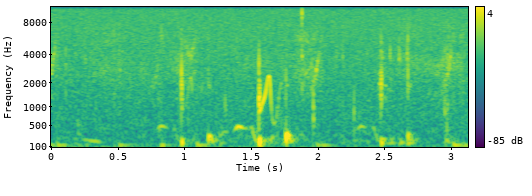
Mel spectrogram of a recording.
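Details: Male Greater Sage-Grouse displaying to visiting females at a lek on a snowy April early-spring morning in Colorado: low bubbling gulps and two hollow pops with a quick rising whistle between them, over a soft wind-like rumble.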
